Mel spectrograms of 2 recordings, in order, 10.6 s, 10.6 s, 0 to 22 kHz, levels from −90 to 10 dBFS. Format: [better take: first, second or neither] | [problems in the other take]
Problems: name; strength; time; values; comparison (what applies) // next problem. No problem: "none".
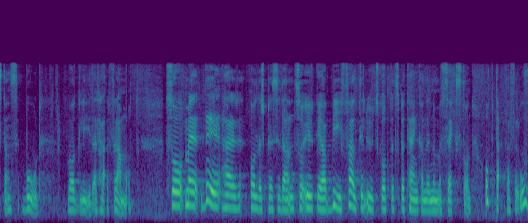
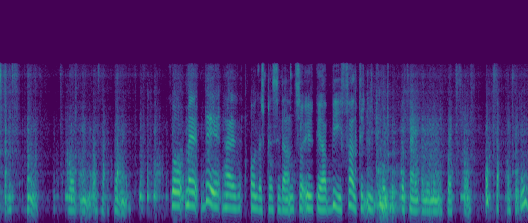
first | noise reduction (neural mask model RNNoise)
